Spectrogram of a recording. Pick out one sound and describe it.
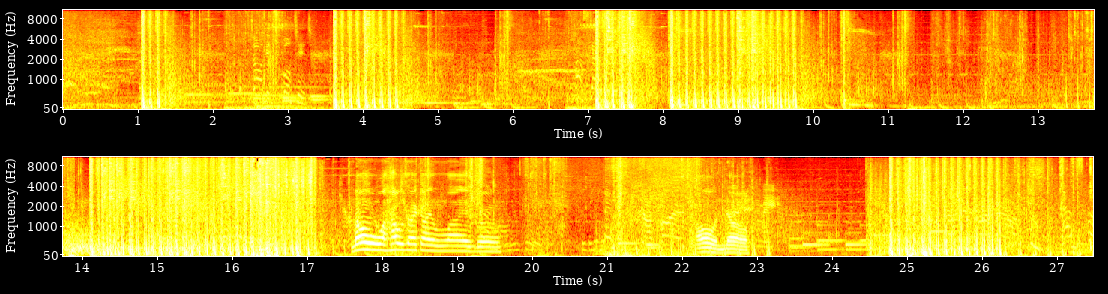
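Rapid gunfire bursts out in short, loud volleys.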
